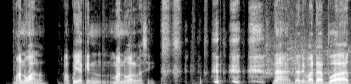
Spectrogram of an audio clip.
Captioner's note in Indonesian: tertawa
